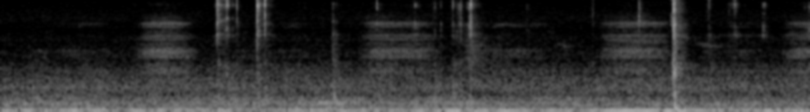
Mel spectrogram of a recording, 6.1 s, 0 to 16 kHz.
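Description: Faint sharp clicks and soft scratchy scraping from a dimple pick and tension tool working the pins of a brass Burg-Wächter Boccia 450 dimple padlock; a click marks a pin setting as the core turns a little.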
